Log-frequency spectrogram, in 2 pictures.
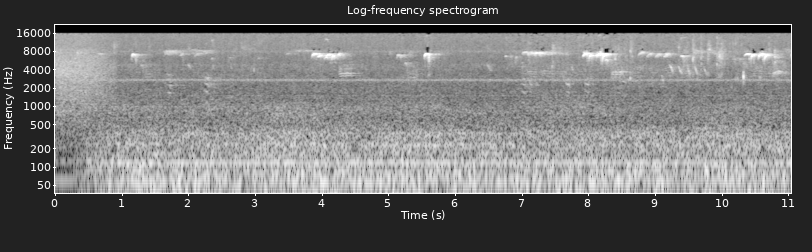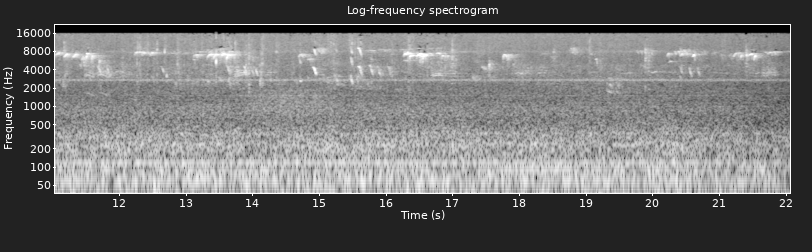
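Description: Songbirds calling: many short, high chirps, several to the second, over a faint steady high tone and a low background rumble.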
